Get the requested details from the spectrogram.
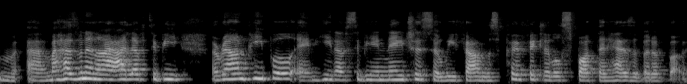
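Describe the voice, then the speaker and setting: A woman with a South African accent speaks at a fairly high pitch. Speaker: yoga instructor. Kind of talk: casual interview chat. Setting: video podcast recording.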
